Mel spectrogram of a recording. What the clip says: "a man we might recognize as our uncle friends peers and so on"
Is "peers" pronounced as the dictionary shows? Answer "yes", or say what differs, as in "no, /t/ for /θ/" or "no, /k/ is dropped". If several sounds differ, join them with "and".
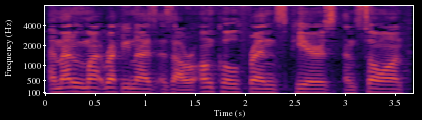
yes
